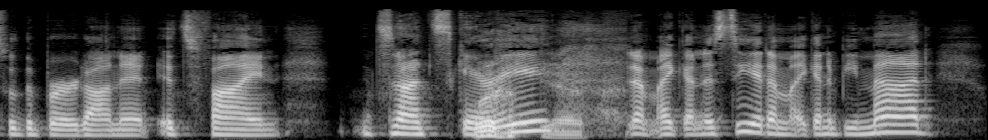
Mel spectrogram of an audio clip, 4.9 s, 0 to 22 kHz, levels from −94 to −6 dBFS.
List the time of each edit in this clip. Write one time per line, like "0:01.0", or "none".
0:03.1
